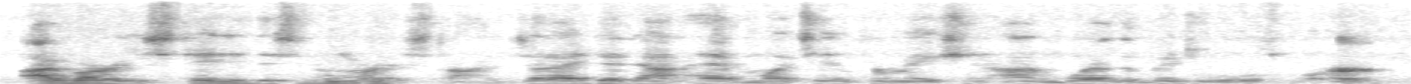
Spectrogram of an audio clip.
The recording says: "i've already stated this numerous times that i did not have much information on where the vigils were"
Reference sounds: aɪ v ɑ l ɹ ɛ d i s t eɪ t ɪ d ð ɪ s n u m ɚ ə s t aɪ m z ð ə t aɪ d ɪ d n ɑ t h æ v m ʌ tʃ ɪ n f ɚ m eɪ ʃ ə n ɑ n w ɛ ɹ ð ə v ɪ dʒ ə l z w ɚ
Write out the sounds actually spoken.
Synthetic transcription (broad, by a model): aɪ v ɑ l ɹ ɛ d i s t eɪ t ɪ d ð ɪ s n u m ɚ ə s t aɪ m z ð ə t aɪ d ɪ d n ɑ t h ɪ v m ʌ tʃ ɪ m f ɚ m eɪ ʃ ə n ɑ n w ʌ ɹ ð ə v ɪ dʒ ə l z w ɚ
